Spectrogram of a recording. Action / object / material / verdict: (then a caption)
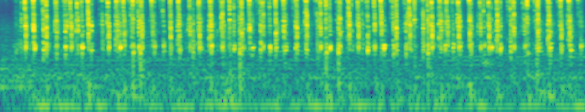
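tap / plastic mechanical keyboard / plastic / none. Fingertips of both hands type steadily on a full-size white Glorious GMMK White Ice mechanical keyboard with plastic keycaps and clicky Gateron Blue switches. A fast, continuous stream of sharp, bright clicks with very short decay and almost no low end is heard.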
